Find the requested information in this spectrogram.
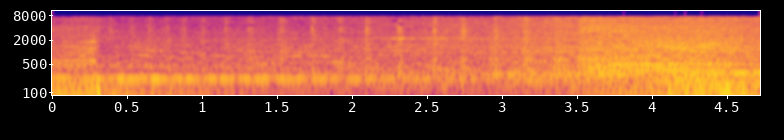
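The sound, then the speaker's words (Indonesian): A motorcycle engine revs as the rider accelerates. Its steady, buzzing drone carries strong tonal layers and swells louder toward the end. “Aku langsung menancap gas motorku pulang ke rumah.”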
